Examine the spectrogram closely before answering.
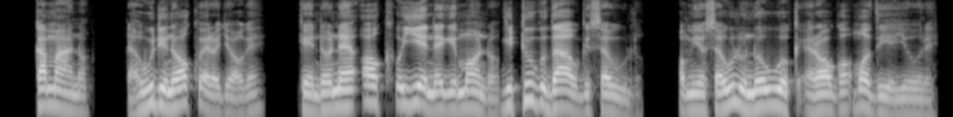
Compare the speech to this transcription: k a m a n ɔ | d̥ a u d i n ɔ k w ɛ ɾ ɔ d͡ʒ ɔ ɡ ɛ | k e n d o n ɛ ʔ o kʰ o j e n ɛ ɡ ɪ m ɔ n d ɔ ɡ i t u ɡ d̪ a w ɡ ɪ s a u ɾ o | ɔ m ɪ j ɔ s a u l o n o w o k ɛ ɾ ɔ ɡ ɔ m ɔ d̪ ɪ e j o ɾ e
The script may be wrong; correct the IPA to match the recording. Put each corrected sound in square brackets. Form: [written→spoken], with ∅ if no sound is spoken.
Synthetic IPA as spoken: k a m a n ɔ | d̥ a u d i n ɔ k w ɛ ɾ ɔ d͡ʒ ɔ ɡ ɛ | k e n d o n ɛ ʔ [o→ɔ] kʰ o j e n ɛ ɡ ɪ m ɔ n d ɔ ɡ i t u ɡ d̪ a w ɡ ɪ s a u [ɾ→l] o | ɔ m ɪ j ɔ s a u l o n o w o k ɛ ɾ ɔ ɡ ɔ m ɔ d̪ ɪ e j o ɾ e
